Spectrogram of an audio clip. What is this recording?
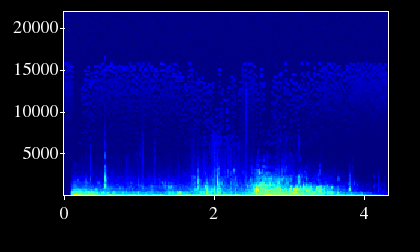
Under Water Splash 6
A short out-take of a longer under water recording I made using a condom as a dry-suit for my Zoom H4n recorder.
Recorded while snorkeling in Aqaba, Jordan. There we're a lot of beautiful fish there but unfortunately they didn't make a lot of sounds.
sea, field-recording, under-water, ocean, bubbles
